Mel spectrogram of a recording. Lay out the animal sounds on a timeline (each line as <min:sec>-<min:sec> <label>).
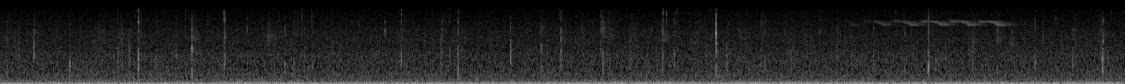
0:08.5-0:10.2 Black-and-white Warbler (Mniotilta varia)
